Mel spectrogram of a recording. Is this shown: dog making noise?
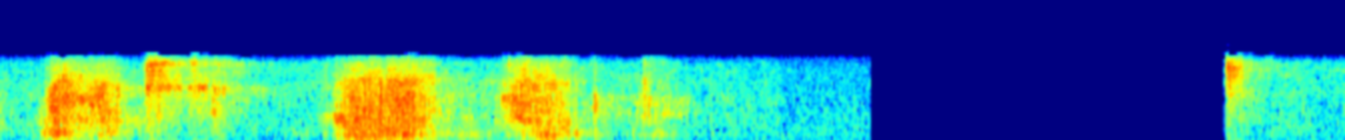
yes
